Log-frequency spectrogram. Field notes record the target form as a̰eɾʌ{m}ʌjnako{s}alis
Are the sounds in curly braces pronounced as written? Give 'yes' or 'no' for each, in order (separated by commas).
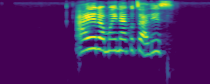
yes, no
